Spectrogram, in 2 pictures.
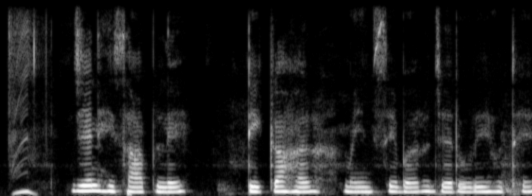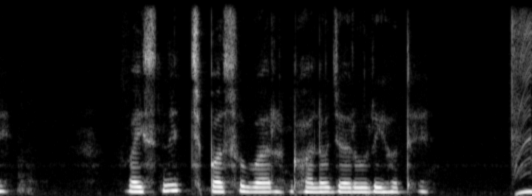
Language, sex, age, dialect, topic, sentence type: Chhattisgarhi, female, 25-30, Northern/Bhandar, agriculture, statement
